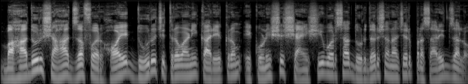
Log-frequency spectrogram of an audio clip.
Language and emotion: Goan Konkani, neutral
